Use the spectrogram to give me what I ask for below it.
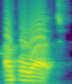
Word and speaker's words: epaulette: I think it's pronounced epaulette. I looked it up and I thought it might, anyway, that's the pronunciation I found, epaulette.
